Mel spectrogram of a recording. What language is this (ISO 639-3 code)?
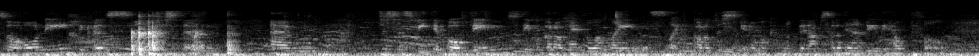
cym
